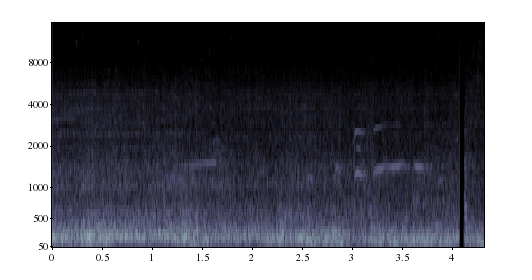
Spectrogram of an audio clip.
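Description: Dog sled gliding over a packed-snow trail behind a running husky team: a steady rushing noise from the sled and wind on the microphone.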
